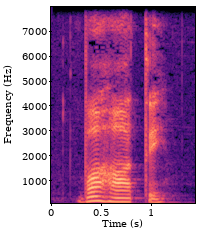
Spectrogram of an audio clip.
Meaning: 1. rich, wealthy 2. plentiful, abundant 3. valuable, precious
- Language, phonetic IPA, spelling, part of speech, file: Ukrainian, [bɐˈɦatei̯], багатий, adjective, Uk-багатий.ogg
